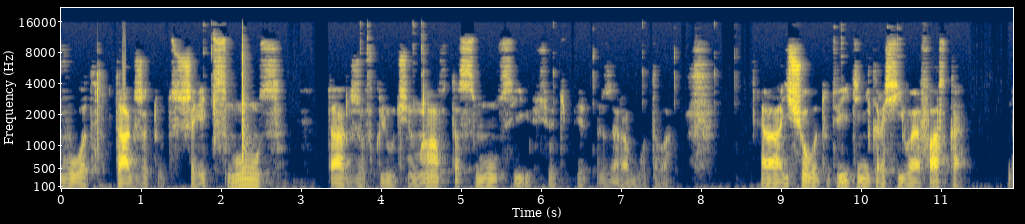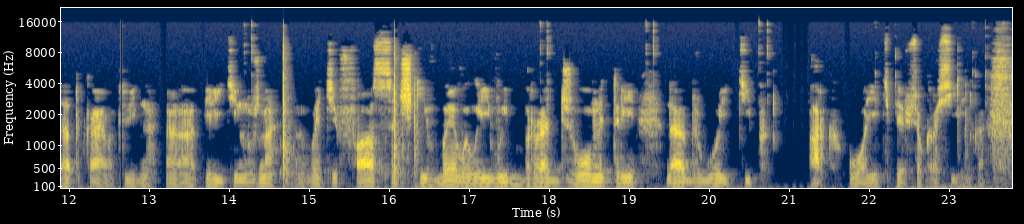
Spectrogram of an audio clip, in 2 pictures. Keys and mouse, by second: 0.4 q, 3.7 click, 4.4 click, 6.1-6.6 middle drag, 7.2-7.7 middle drag, 8.1 middle drag, 9.6-10.6 right drag, 17.9 click, 19.2-20.7 drag, 22.0 middle drag, 23.3 shift+middle drag, 23.6 middle click.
